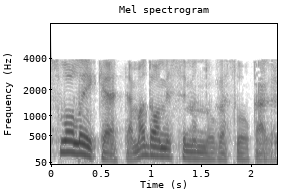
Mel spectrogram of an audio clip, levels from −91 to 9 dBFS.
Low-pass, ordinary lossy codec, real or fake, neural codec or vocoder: 7.2 kHz; AAC, 16 kbps; real; none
